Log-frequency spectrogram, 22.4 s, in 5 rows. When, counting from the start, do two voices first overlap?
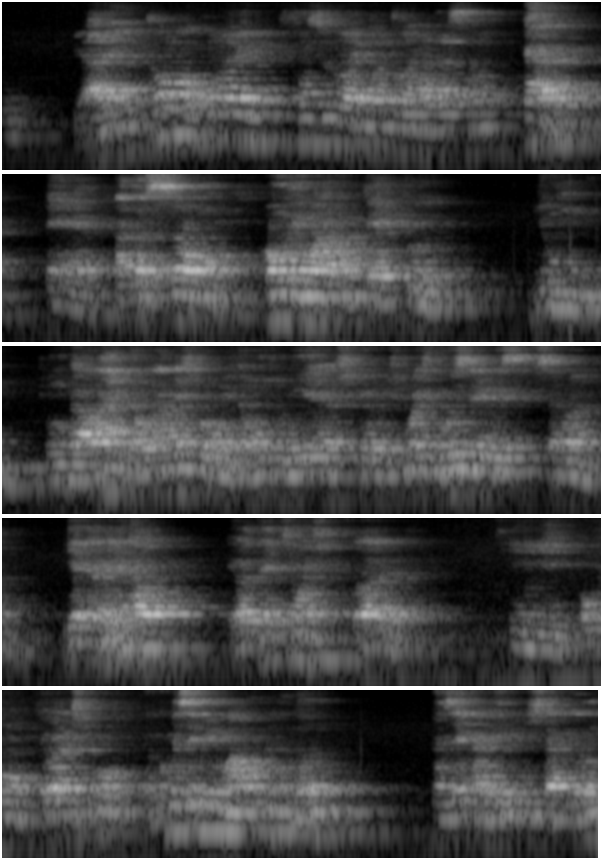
none

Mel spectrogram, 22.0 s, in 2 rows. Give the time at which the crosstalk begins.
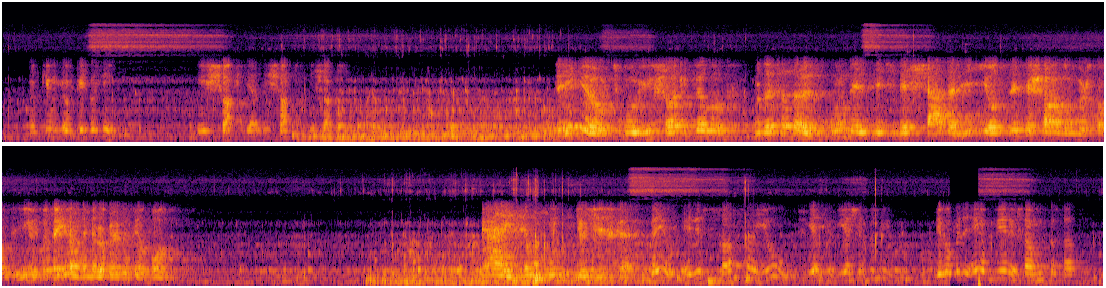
11 s

